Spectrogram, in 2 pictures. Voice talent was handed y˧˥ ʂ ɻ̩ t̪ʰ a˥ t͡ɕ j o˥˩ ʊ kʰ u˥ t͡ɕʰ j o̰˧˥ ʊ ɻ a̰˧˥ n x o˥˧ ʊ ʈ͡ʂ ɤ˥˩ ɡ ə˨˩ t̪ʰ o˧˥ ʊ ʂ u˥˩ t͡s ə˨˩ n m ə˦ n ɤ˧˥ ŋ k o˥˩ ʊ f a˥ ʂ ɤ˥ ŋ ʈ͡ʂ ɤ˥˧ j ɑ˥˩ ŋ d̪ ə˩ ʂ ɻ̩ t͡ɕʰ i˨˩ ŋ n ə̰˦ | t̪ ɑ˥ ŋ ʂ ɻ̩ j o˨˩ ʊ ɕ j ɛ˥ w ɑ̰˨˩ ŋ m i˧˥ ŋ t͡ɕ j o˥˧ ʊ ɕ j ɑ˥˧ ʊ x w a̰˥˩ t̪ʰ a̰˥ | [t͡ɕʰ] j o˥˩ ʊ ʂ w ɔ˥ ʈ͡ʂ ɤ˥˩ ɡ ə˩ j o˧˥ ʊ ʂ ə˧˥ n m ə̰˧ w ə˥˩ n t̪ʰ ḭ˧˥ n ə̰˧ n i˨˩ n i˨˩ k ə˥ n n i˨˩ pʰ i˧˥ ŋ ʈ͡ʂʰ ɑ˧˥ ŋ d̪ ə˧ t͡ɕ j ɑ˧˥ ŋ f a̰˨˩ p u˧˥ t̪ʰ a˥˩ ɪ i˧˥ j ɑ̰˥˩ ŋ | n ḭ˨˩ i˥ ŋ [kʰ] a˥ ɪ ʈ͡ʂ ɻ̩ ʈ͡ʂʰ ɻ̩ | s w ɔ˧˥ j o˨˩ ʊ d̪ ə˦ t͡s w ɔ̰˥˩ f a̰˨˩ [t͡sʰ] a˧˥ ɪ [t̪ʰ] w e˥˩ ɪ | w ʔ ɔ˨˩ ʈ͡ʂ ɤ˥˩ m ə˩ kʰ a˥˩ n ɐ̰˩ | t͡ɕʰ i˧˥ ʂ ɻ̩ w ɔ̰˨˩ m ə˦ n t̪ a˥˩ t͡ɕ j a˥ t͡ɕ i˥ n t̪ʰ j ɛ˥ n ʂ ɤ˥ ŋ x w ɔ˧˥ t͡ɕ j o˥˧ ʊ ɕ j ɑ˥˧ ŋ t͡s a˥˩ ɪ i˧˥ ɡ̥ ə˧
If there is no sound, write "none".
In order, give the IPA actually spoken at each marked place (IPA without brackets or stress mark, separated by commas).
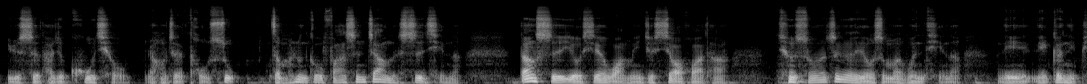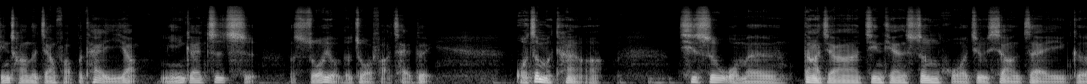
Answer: t͡ɕ, k, t͡sʰ, t̪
